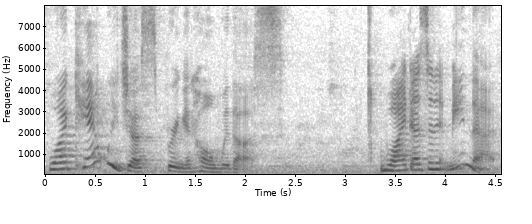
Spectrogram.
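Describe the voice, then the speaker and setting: An eager, naive little girl from a storybook, acted out by a woman reading aloud, pleads insistently. The voice is very high and swoops about with excitable energy. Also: a little slow, exaggerated voice. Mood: puzzled, insistent. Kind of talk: children's storybook read-aloud.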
